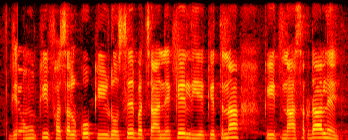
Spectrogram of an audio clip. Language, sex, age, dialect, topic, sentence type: Hindi, male, 31-35, Kanauji Braj Bhasha, agriculture, question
